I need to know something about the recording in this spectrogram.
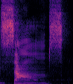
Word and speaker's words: Psalms: F like in laugh when a word starts with PS the p is silent like in Psychology notice the CH uses its second sound of c and in Psalms when a word starts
